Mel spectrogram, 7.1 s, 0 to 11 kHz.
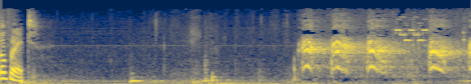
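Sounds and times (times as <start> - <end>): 
speech: 0.0 - 0.6
low rumble: 0.0 - 7.0
crow cawing: 4.4 - 7.0.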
